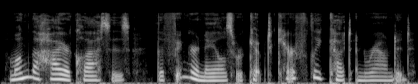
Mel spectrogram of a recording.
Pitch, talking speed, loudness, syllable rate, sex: 225 Hz, 185 wpm, -18 LUFS, 6.0 syllables/s, female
